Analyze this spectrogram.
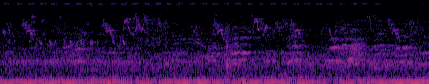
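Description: Faint birds chirping and calling, many short high notes scattered throughout, over a low steady rumble.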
